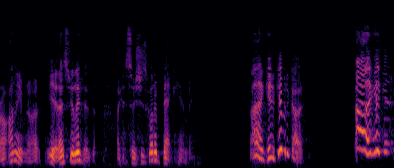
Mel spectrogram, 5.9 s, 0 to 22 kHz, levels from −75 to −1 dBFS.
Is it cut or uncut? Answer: uncut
